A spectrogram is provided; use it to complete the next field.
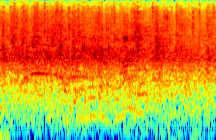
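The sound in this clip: Audience applause for a singer at an Icelandic performance contest: a dense, steady wash of many hands clapping together, with no separate claps standing out. It stays fairly quiet and even throughout, with no voices on top.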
